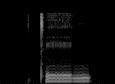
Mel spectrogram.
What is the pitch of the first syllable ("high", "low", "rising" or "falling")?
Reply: high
